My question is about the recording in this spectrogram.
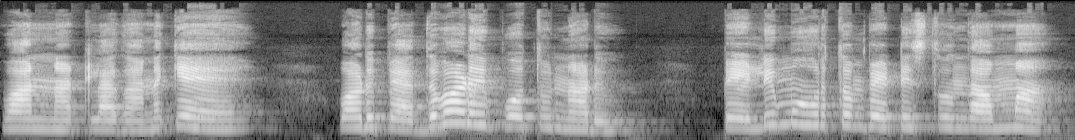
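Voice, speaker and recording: A woman reading the part of a gentle, middle-aged mother who mildly chides her children in a storybook. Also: high-pitched, moderate pace. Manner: soothing, mildly chiding.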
